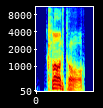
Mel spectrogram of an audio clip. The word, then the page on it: clodpoll: British English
